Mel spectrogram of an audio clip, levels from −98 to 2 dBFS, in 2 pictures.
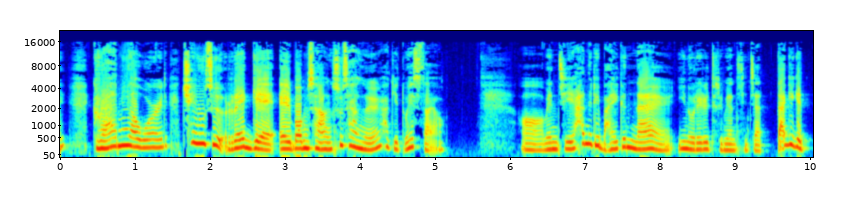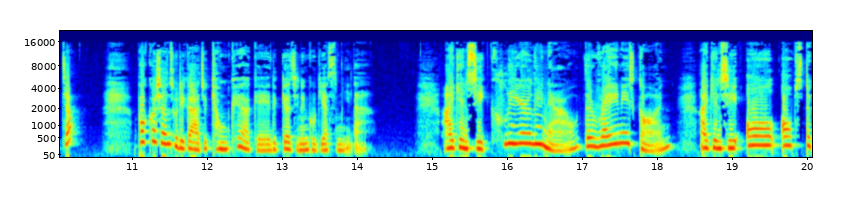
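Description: Harsh, gritty fuzz rides on every loud syllable of this speech from start to finish, the sound of hard clipping. The signal was driven about 10 dB beyond what a stage could pass, so a few percent of samples have their peaks sheared flat, adding bright, buzzy harmonics.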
